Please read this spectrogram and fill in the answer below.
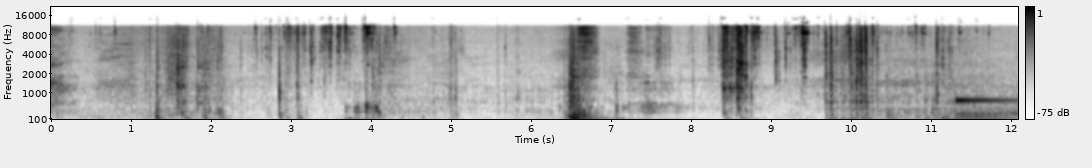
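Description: Keys jangling and handling noises as someone settles into a vehicle's driver's seat, with one heavy thump about six and a half seconds in. About ten seconds in a low steady hum starts, and near the end a steady electronic chime sounds.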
